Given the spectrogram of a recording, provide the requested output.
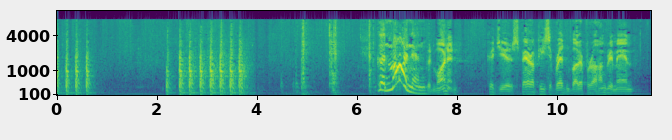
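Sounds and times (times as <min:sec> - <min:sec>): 
knocking on a house's back door: 0:00.0 - 0:00.8, 0:02.2 - 0:04.0
speech: 0:06.4 - 0:11.8.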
